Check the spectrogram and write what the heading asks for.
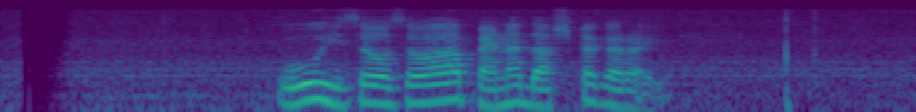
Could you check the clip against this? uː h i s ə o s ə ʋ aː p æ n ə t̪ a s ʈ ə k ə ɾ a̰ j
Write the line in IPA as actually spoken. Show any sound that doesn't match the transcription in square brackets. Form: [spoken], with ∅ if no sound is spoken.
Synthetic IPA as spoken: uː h i s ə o s ə ʋ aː p æ n ə [d̪] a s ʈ ə k ə ɾ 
